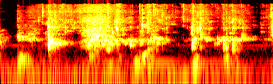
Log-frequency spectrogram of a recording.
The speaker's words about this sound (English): Pop the champagne. Pop. Hold on, I got a perfect recording for this.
